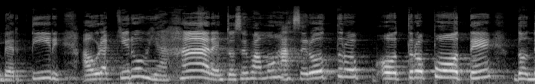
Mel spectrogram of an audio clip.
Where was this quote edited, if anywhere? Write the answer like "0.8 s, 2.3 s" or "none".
2.8 s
